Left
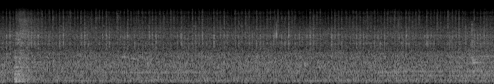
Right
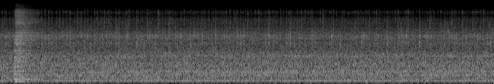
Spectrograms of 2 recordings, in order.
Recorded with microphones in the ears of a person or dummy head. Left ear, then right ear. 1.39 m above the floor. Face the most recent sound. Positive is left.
turn(degrees=-40)  # may be behind; listen again after turning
